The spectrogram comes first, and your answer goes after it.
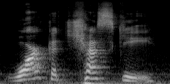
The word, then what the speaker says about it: Warkoczewski: Carol Warkoczewski. Carol, did I say it right? You did.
